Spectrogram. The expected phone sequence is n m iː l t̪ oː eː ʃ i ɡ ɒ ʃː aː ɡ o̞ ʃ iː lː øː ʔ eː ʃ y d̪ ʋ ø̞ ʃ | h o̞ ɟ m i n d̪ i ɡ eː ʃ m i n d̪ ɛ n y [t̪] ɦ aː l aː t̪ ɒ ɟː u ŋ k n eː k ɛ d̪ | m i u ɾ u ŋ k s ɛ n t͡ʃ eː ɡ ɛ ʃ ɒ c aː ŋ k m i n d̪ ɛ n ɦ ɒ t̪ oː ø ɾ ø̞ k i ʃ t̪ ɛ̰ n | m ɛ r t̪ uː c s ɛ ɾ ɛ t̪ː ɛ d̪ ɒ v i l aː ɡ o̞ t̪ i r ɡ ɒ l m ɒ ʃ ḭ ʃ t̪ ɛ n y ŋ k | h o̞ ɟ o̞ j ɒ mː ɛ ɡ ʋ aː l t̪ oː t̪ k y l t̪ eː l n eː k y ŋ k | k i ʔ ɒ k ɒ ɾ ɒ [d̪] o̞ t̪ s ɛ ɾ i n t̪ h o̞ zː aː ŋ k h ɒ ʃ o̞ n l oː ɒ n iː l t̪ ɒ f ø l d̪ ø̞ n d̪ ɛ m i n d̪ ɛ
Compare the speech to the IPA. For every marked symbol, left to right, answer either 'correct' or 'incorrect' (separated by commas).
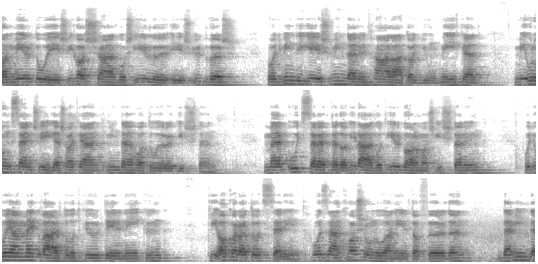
correct, incorrect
